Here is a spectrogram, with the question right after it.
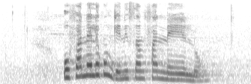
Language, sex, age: Tsonga, female, 21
